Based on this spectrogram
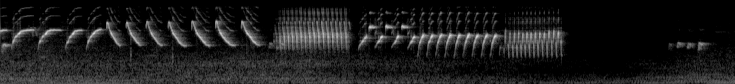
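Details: Canary singing Spanish Timbrado training song: loud repeated downward-sweeping whistles, a buzzy metallic roll, a fast clipped trill, then another dense roll before the song stops, leaving near silence with a faint short note.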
